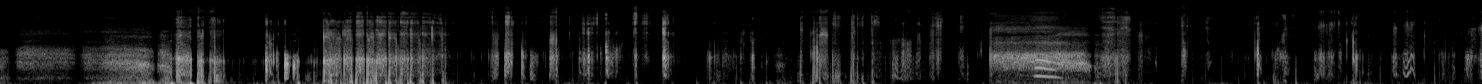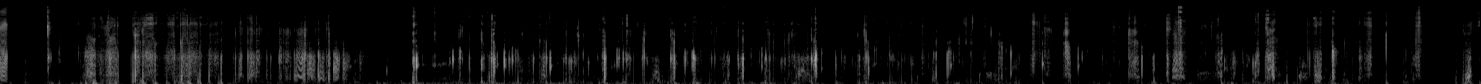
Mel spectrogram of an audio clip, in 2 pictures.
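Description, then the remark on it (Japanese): Wet licking and mouth noises, a steady stream of irregular smacks, clicks and slurps with occasional breathy swells, with no talking. “体を震わせて舐められるのが気持ちいいんだね。”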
